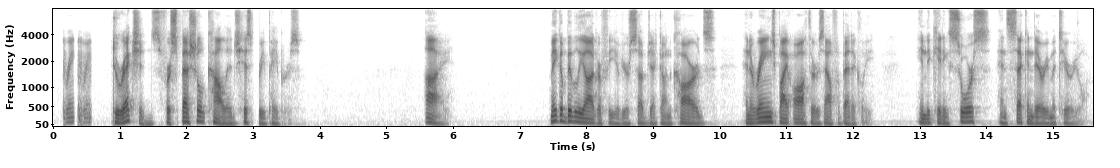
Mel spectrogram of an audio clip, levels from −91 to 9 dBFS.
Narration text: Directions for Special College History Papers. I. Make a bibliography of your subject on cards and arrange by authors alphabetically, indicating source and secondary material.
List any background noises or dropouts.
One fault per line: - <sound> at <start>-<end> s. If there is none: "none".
- laugh at 0.1-0.6 s
- dropout at 3.0-3.1 s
